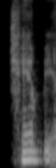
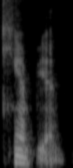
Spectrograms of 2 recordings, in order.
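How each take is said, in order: First: The name starts with a 'ch' sound. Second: The name starts with a 'k' sound. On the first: The speaker calls it wrong. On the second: The speaker calls it right.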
